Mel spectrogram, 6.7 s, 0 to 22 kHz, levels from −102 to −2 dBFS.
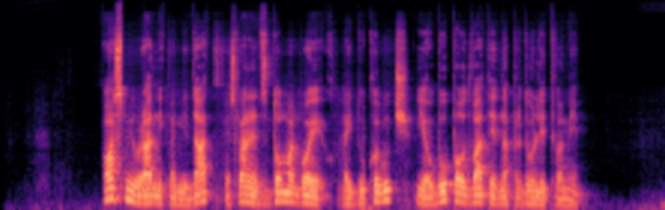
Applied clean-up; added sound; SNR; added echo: neural mask model DeepFilterNet 3.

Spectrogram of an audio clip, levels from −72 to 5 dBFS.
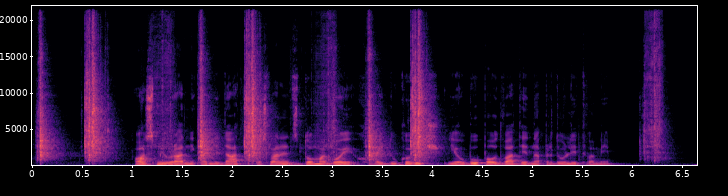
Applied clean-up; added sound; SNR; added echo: none; Camera; 0 dB; none.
